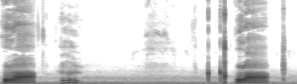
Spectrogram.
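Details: Pet common raven on a frosty Monday morning giving loud, harsh, drawn-out gwah calls, two strong ones bracketing a shorter wavering croak, with a few sharp clicks between.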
